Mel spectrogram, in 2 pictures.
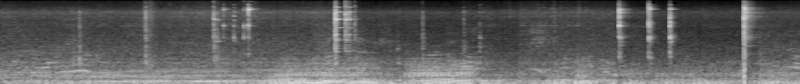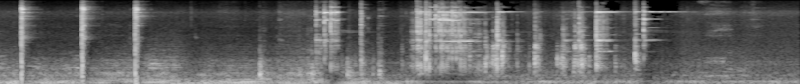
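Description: Metal tools click and clink against engine parts.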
